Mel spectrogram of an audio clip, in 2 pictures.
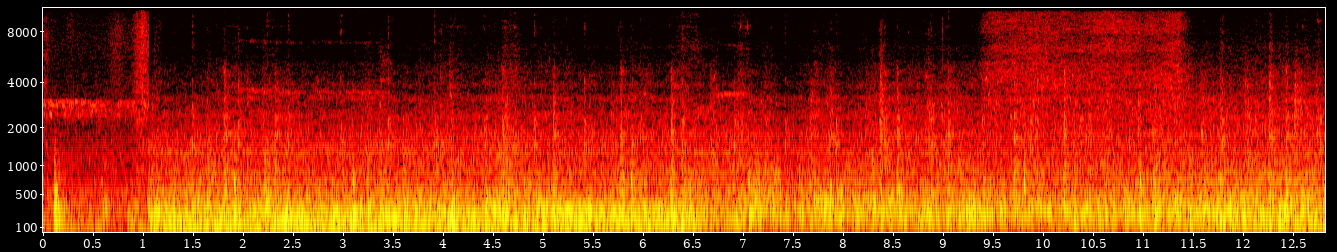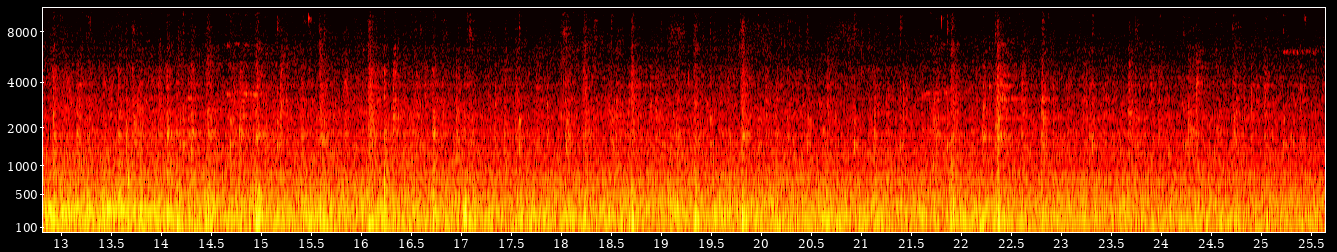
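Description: Train wheels clatter steadily over rail joints.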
